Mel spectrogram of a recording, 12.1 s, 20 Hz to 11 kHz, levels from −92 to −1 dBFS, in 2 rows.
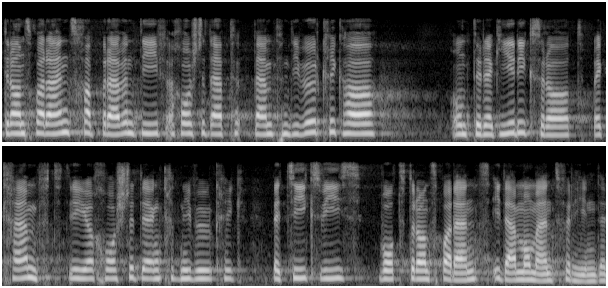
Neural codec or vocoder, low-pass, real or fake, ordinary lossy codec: codec, 16 kHz, 16 kbps, FunCodec, trained on Chinese and English, 50 frames a second; 7.2 kHz; fake; none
